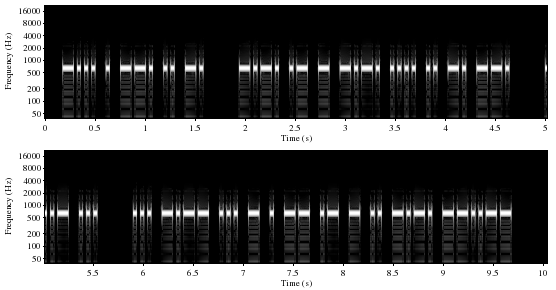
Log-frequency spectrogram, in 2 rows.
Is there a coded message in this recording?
Yes: Morse code from 0.2 to 9.7 s, heard as a keyed tone, about 34 wpm, 650 Hz. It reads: BEGIN CATCHING US SYSTEMATIC,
